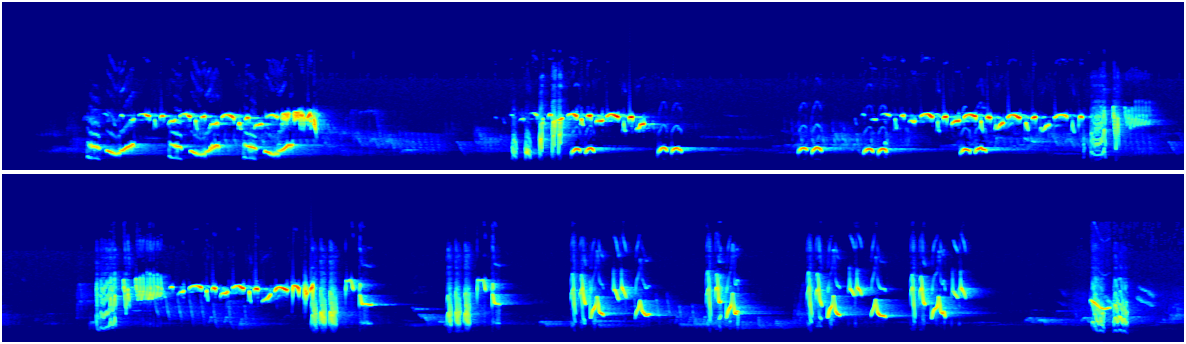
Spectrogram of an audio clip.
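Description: Songbirds singing: high-pitched chirps and trills in phrases a few seconds long, separated by clean silent gaps, the phrases growing shorter and more frequent in the second half.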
